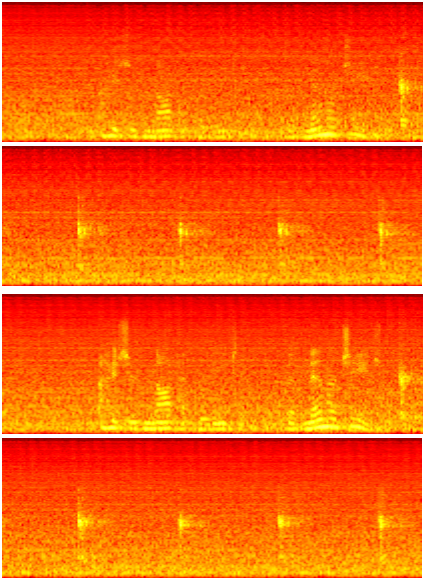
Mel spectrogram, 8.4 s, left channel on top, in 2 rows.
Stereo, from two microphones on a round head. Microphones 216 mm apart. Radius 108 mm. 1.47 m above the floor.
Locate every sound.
1.0 s a woman speaking: 70° right (ahead or behind), 1.2 m
4.0 s ticking: centre (ahead or behind), 4 m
